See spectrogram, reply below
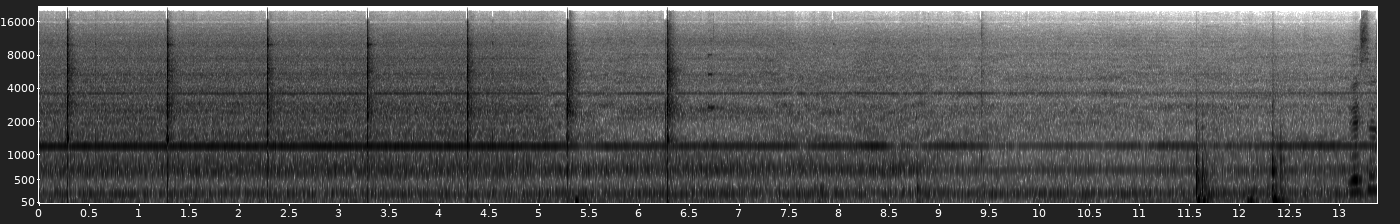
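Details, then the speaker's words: Extracorporeal shock wave therapy device (Shockwave Pro) on preset mode C, automatically counting impacts: sharp regular clicks about 60 a minute over a steady machine hum, then stopping. "see how it counts the pulse each time that it does it"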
